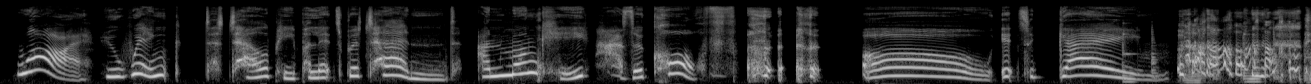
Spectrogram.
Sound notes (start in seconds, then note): 7.4 pretending to cough; 11.7 laughs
